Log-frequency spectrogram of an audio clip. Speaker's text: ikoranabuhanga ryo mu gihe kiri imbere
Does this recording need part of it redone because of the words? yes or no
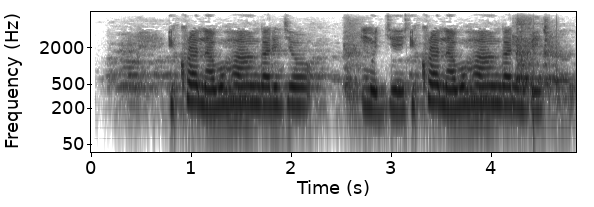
yes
